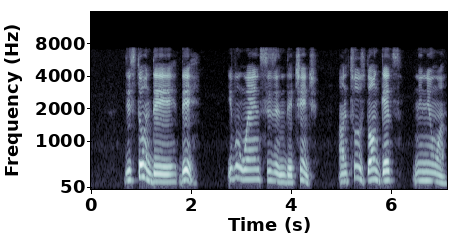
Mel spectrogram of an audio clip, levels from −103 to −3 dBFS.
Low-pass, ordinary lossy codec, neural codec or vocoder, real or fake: 7.2 kHz; none; none; real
